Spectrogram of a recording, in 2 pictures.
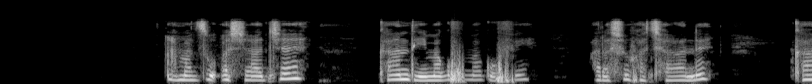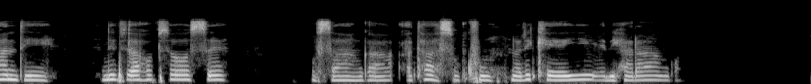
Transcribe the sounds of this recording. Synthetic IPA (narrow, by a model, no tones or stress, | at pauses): amazuʔaʃaːd͡ʒe̞ | kʰaːndimaɡufimaɡufi | aɾaʃuhat͡ʃaːne̞ | kʰaːndi | nivjaːɦo̞vjo̞ːse̞ | usaːŋɡaːtʰasukʰunaɾikʰe̞ːjieɾihaɾaːŋɡwa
